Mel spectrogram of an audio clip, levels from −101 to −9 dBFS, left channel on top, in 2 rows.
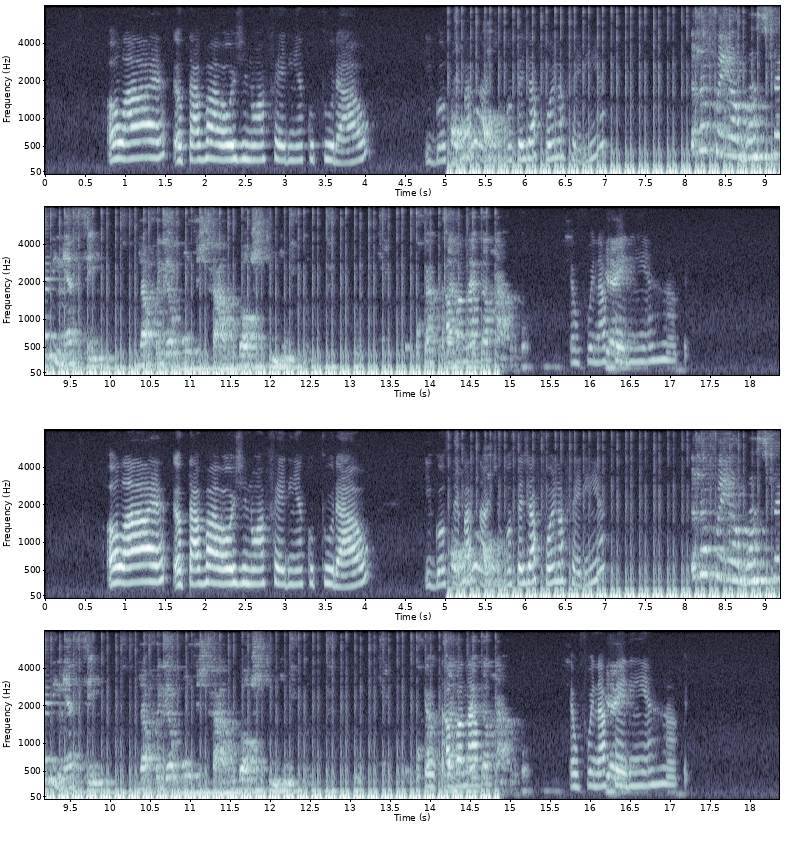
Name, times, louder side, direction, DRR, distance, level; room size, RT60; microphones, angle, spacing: voice 1, 0.8-4.1 4.7-7.0 13.9-14.8 15.7-17.2, right 3 dB, 35° right, 0.4 m, -21 dB
sound 1, 5.0-14.8, equal, 45° left, 1.5 m, -17 dB
voice 2, 5.1-5.8 8.1-15.2 16.2-16.5, equal, 20° left, 0.9 m, -24 dB
3.3 x 2.4 x 2.4 m
head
